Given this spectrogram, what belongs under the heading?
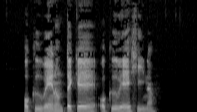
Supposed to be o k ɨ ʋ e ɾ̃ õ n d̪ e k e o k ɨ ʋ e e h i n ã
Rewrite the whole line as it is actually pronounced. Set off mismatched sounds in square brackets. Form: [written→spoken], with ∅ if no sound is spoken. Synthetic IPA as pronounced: o k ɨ ʋ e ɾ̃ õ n [d̪→t̪] e k e o k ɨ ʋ e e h i n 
